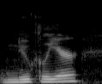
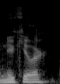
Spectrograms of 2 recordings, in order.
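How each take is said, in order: First: The word ends like 'clear'. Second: The word ends like 'cular'. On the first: This is the standard pronunciation. "I know it's technically nuclear" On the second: This imitates a former president's way of saying it. "it's still fun to say nuclear"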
